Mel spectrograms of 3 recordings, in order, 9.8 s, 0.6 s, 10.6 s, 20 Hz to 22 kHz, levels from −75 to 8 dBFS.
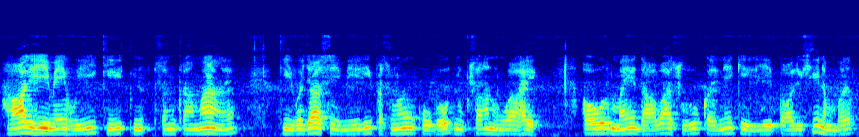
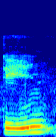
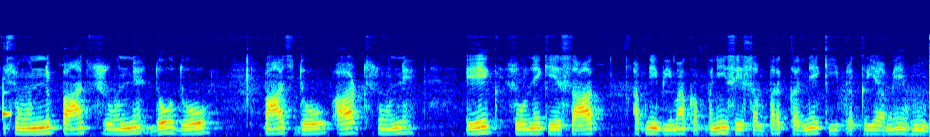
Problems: constant background noise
